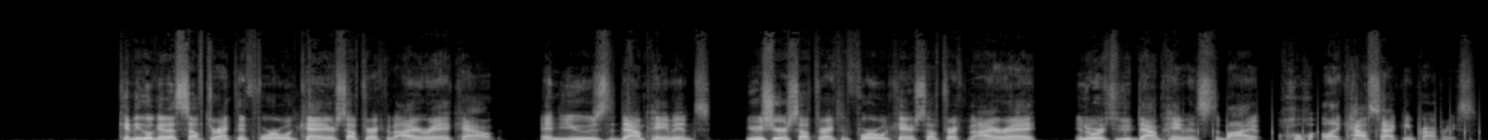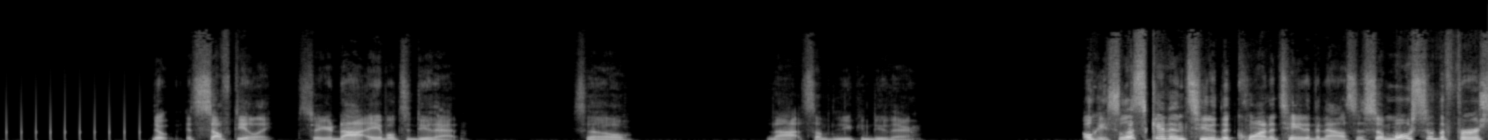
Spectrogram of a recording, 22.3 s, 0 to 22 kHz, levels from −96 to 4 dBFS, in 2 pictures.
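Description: Interference from nearby equipment or a faulty connection or power supply is the likely source of a train of clicks from 8.44 s to 12.21 s. Something injects a short pulse into the signal at a steady 9 per second, about forty in all, each with much the same shape. The result is an even ticking laid over the speech, peaking at about the speech's own level and still audible in the pauses between phrases.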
